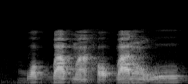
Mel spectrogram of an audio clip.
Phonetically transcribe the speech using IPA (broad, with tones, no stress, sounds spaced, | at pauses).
b ɔ˧ ɡ͡b a˧ b ã˨ h ɔ˨ b a˧ ɾ ɔ̃˨ w u˧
